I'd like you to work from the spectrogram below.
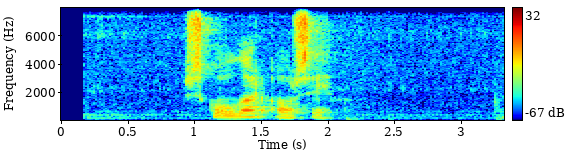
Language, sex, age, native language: Icelandic, female, 40-49, Icelandic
